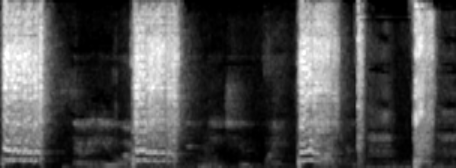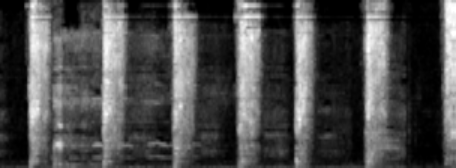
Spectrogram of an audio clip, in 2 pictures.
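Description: A run of short, sharp, hissing bursts, about a dozen in six seconds, like repeated small sneezes from a cat.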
